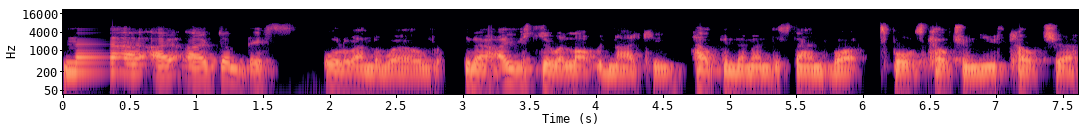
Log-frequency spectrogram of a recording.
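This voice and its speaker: A man with a normal speaking voice talks at a moderate pace in a fairly low pitch, with ordinary pitch variation, very even loudness and hardly any pauses. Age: 50s. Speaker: advertising strategist. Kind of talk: casual chat.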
